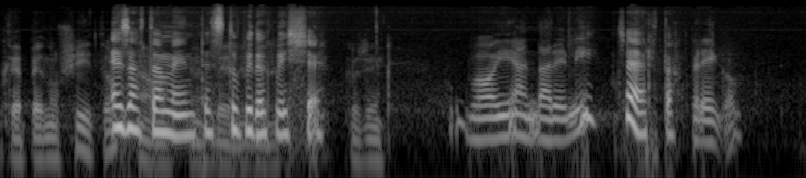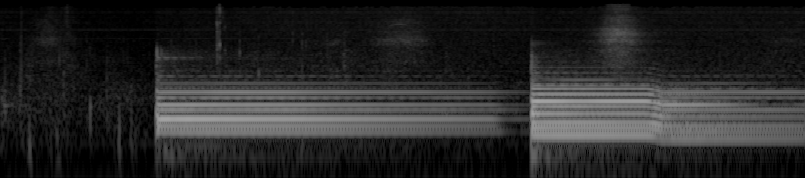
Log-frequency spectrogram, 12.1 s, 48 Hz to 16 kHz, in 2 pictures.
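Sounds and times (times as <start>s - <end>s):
held keyboard chord: 7.2s - 12.0s.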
